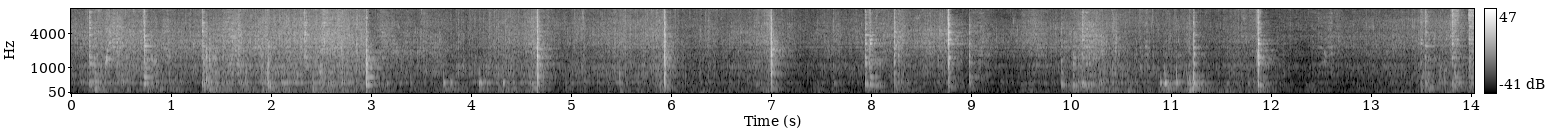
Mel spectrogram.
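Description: Potatoes frying in a pan, a steady close sizzle with repeated sharp scraping knocks of a utensil stirring them at irregular intervals.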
